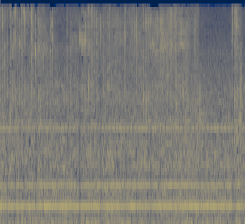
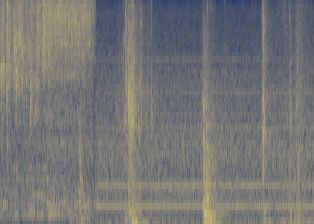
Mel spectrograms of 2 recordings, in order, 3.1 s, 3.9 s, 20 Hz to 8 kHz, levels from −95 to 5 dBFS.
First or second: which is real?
second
